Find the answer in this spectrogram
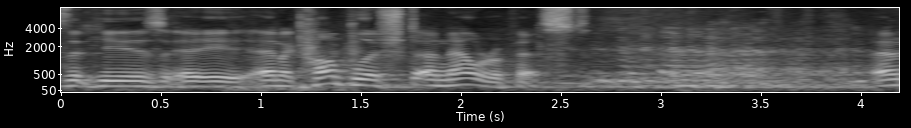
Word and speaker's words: analrapist: He also believes that he is an accomplished analropist. And it's okay, it's pronounced analropist, not the way you might be thinking.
